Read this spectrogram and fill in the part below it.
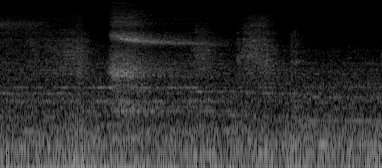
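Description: A person doing a breathing drill draws a sharp, audible breath, heard as a brief gasp or snort. Quieter breathing follows in a calm, otherwise still room.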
